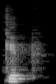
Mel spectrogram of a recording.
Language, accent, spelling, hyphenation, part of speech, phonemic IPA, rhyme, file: Dutch, Belgium, kip, kip, noun, /kɪp/, -ɪp, Nl-kip.ogg
- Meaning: 1. a chicken, Gallus gallus domesticus 2. a female chicken, a hen 3. synonym of politieagent 4. Kip, currency in Laos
